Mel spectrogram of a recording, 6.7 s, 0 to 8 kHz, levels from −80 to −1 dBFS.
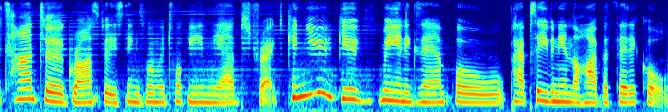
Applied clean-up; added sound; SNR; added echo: neural separator model SepFormer DNS4.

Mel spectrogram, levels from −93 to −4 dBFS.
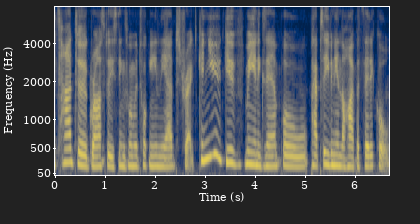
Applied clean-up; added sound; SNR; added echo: neural mask model Resemble Enhance denoiser.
